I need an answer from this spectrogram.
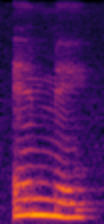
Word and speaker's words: aimez: or the formal you, vous, you're going to hear vous aimez. So the EZ is making that A sound in French, and again you're going to hear that S slide into that A.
